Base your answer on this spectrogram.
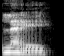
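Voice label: "lei", British English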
